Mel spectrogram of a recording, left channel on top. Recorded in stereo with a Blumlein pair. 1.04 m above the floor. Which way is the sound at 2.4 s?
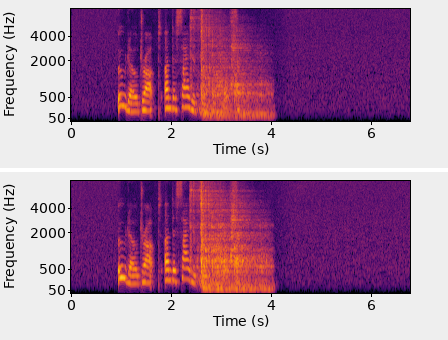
45° right.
